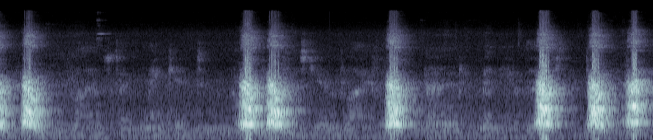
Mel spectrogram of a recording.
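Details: A German Shepherd puppy barking at lions gives sharp, high barks, often in quick pairs, with faint talking behind.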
